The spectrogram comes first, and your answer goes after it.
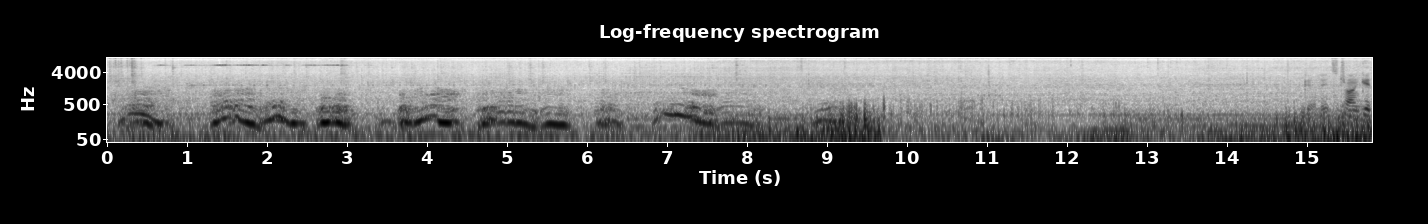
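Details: Four male lions of a coalition roaring while chasing an unknown male back across the Sabie River in Kruger National Park, South Africa. A series of deep, harmonic, descending grunting roars repeats for about eight seconds, followed by vehicle engine rumble.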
